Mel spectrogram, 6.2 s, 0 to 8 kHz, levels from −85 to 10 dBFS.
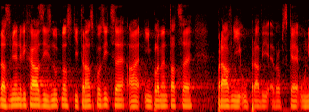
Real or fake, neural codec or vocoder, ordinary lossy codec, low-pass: real; none; MP3, 48 kbps; 7.2 kHz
